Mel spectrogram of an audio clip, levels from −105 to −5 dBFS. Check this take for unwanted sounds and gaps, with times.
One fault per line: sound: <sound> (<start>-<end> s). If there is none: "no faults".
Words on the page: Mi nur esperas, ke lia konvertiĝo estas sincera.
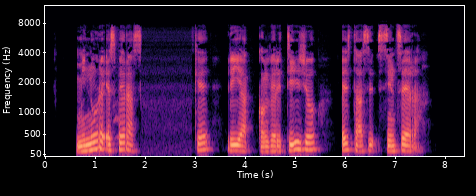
no faults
